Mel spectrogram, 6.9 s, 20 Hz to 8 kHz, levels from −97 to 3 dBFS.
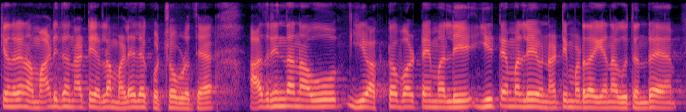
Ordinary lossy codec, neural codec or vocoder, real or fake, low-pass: none; none; real; 7.2 kHz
